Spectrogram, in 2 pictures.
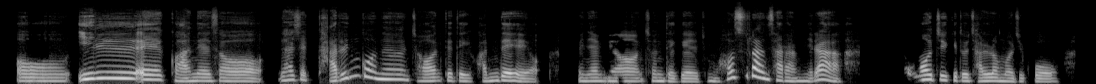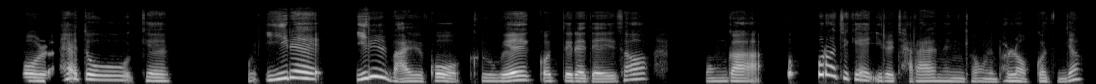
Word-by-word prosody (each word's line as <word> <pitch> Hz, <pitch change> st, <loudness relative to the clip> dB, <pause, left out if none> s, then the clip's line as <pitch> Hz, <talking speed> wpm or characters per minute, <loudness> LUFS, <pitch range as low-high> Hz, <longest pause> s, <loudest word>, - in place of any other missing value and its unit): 어 160 Hz, -1 st, 0 dB
일에 275 Hz, -3 st, +5 dB
관해서 155 Hz, -2 st, -1 dB, 0.2 s
사실 205 Hz, +2 st, -3 dB
다른 270 Hz, -, -2 dB
거는 240 Hz, -, +2 dB
저한테 165 Hz, +1 st, -3 dB
되게 155 Hz, -2 st, -3 dB
관대해요. 160 Hz, -2 st, 0 dB, 0.4 s
왜냐면 150 Hz, -1 st, -3 dB
전 160 Hz, -1 st, -4 dB
되게 140 Hz, -2 st, -3 dB
좀 145 Hz, +4 st, -9 dB
허술한 325 Hz, -, +2 dB
사람이라 170 Hz, +1 st, -1 dB, 0.6 s
넘어지기도 200 Hz, -6 st, 0 dB
잘 155 Hz, 0 st, -2 dB
넘어지고 140 Hz, -3 st, -3 dB, 0.6 s
뭘 165 Hz, -2 st, +3 dB, 0.2 s
해도 215 Hz, -5 st, +2 dB
이렇게 160 Hz, -3 st, -2 dB, 0.8 s
뭐 -, -, -10 dB
일에 275 Hz, +5 st, +5 dB, 0.3 s
일 310 Hz, +7 st, +5 dB
말고 145 Hz, -, 0 dB
그 155 Hz, -2 st, -7 dB
외의 185 Hz, +6 st, +6 dB
것들에 155 Hz, -3 st, 0 dB
대해서 140 Hz, -, -1 dB, 0.5 s
뭔가 150 Hz, +1 st, -1 dB, 0.2 s
똑 -, -, -4 dB, 0.2 s
부러지게 335 Hz, -, +2 dB
일을 160 Hz, -3 st, -3 dB
잘하는 155 Hz, -1 st, -4 dB
경우는 135 Hz, -1 st, -6 dB
별로 155 Hz, +3 st, -1 dB
없거든요. 145 Hz, -, -4 dB
160 Hz, 240 characters per minute, -21 LUFS, 150-225 Hz, 0.8 s, 외의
